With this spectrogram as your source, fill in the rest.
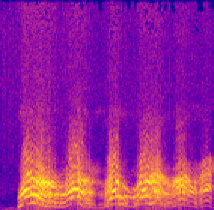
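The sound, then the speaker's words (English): A person's voice imitates a little dog barking, producing a quick run of high, yappy barks with wavering pitch, loud and alone without other talk. “This is like a little dog would say,”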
